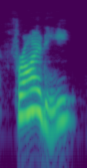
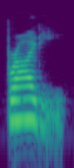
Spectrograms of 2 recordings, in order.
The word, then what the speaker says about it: Bridie: As the session continued, she corrected the pronunciation of her name, saying it was not Friday, but Bridie short for Bridget.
